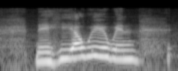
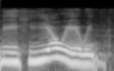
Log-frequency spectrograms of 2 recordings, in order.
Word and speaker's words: nêhiyâwewin: Nêhiyâwewin is pronounced as the Cree language within the Y dialect. Okay, even that one, some places they could be saying nêhiyâwewin, like, you know, different pronunciation with even just that term.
